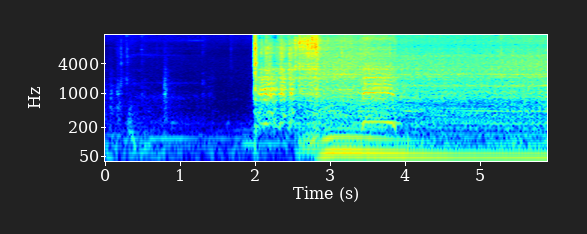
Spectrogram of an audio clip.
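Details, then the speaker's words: Nissan Micra with only water pump belt and tensioner fitted: cranks, catches, settles into steady even idle with no squeal; squeal source not yet found, owner wonders about clay in the A/C bearing. "So I've left the water pump and the water pump tensioner belt on, no squealing."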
